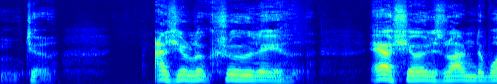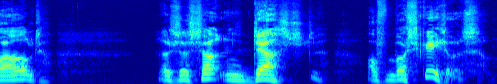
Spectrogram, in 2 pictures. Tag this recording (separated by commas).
Speech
